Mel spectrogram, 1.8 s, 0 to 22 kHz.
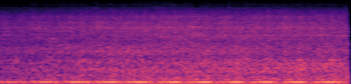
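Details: Jeep CJ-7 with AMC 304 V8, just after an oil service and fresh start for a leak check, showing 50 psi oil pressure: a deep, even V8 burble with a steady low pulse and no ticking or knocking. It is a healthy, normal idle.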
